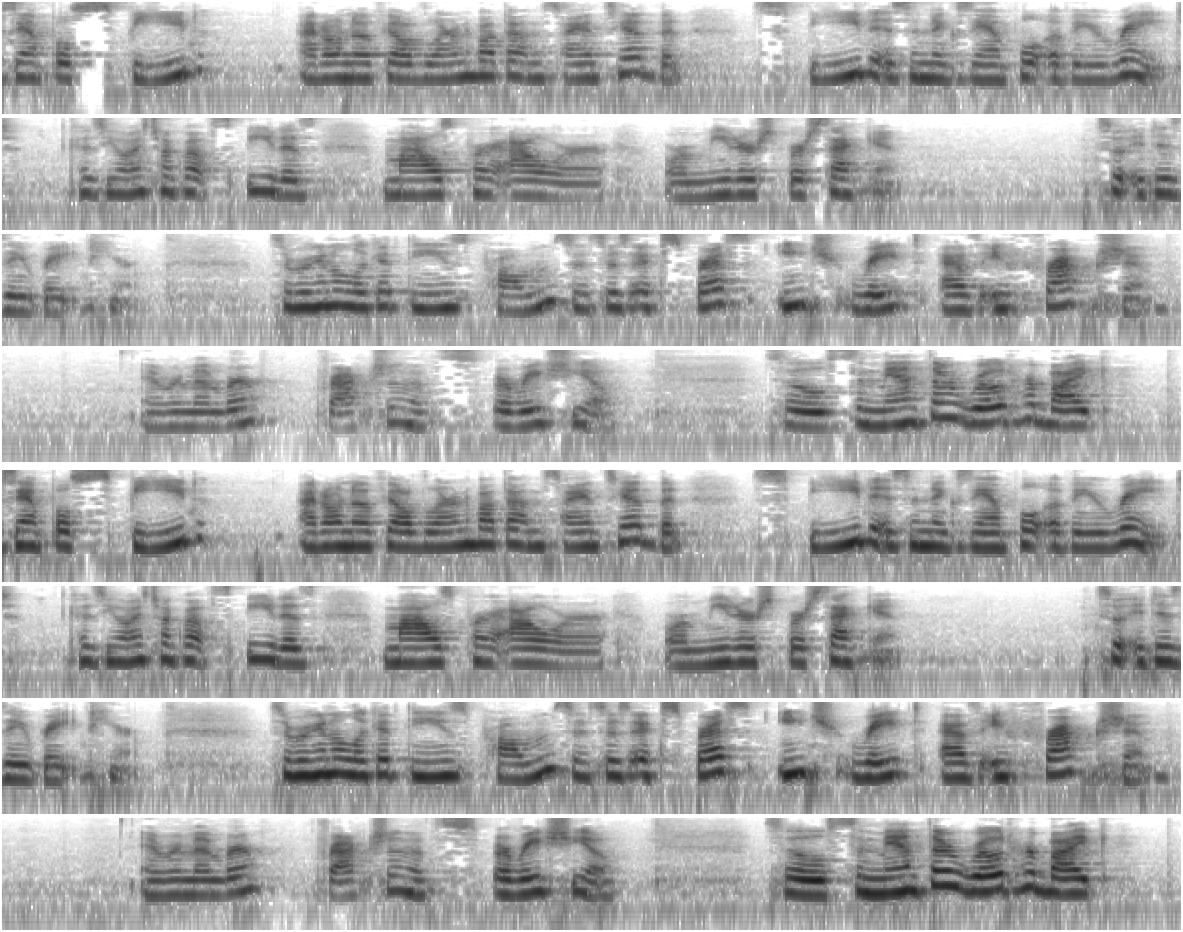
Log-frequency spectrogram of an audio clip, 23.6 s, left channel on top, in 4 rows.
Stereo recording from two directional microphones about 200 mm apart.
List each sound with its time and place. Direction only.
0.0 s a woman's voice: 30° right (ahead or behind)
11.5 s a woman's voice: 25° right (ahead or behind)
18.3 s a woman's voice: 40° right (ahead or behind)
